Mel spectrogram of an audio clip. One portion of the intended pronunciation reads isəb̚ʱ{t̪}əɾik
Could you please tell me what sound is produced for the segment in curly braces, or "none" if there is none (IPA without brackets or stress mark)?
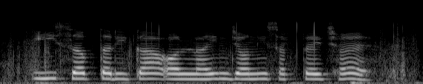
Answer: t̪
